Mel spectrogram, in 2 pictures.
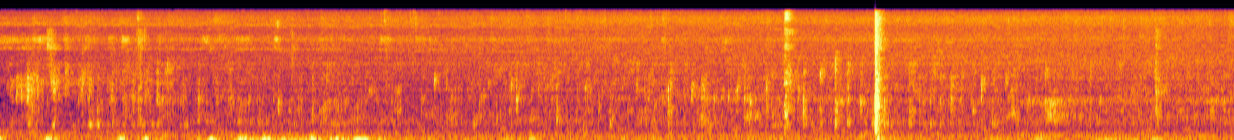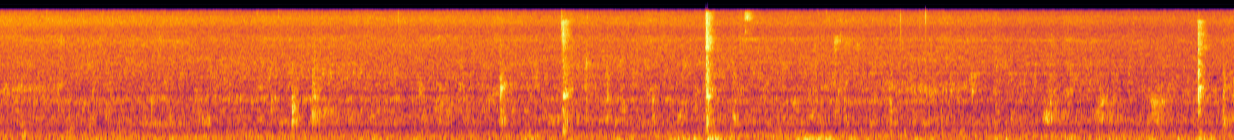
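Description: Mathri dough pieces deep-frying in oil in a steel kadai on low heat: a soft, steady sizzle and bubbling. A few sharp clicks of a metal spatula against the pan stand out above it.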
